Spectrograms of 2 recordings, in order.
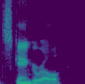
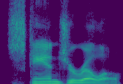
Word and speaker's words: Scangarello: I found out we've been saying it wrong this whole time, not Scangarello. Scangarello.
